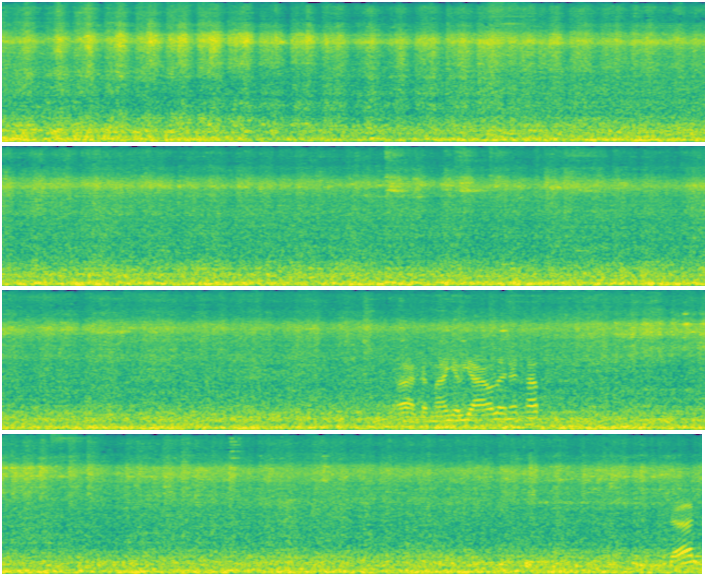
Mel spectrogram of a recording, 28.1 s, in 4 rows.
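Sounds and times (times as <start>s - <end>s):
train wheels clacking on rails: 0.0s - 28.0s
steady high-pitched squeal: 17.6s - 24.7s.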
